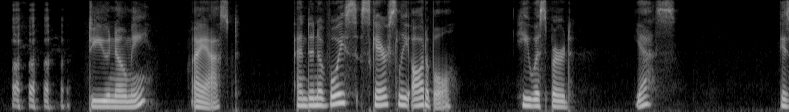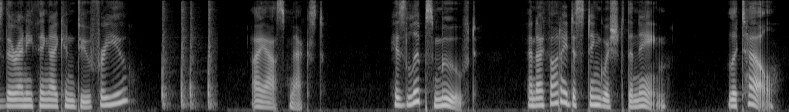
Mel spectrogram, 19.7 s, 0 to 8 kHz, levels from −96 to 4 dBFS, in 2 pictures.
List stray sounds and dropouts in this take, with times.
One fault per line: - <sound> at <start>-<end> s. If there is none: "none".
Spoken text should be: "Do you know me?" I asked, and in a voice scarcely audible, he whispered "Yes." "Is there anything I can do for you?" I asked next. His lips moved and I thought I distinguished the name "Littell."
- laugh at 0.1-0.9 s
- thud at 11.9-12.6 s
